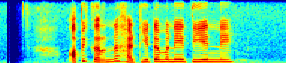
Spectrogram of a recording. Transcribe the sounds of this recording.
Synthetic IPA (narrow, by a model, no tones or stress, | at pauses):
a̰pikəɾənəɦæʈijəʈəməneːt̪ijenːe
